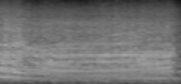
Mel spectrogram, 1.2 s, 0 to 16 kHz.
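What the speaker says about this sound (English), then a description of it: "let's see if I can do a 4th gear wheelie" A motorcycle accelerates hard in fourth gear during a wheelie attempt, a loud, close, rising engine whine held for about a second before cutting off sharply.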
